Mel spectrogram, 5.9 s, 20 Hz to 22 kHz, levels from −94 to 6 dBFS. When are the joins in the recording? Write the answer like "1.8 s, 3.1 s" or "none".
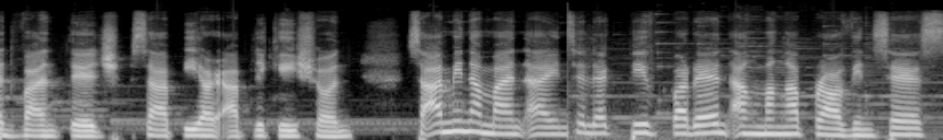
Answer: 3.6 s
